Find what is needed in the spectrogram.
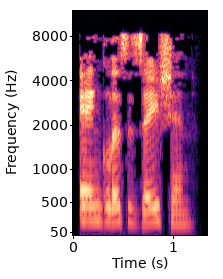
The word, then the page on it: anglicization: British English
